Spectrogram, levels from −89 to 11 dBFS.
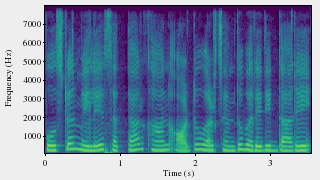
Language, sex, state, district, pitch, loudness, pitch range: Kannada, female, Karnataka, Bidar, 250 Hz, -14 LUFS, 240-265 Hz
